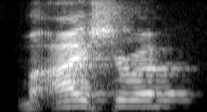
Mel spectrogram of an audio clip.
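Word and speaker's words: מעשר: Means tenth in the Hebrew. It's pronounced ma'ashara.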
